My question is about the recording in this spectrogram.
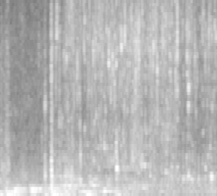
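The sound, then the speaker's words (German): Water pours down steadily from above, a continuous splashing and gurgling stream that stays fairly loud for a few seconds without a break. “So, jetzt kommt Wasser von oben.”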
